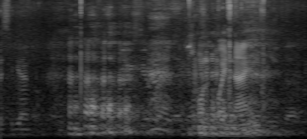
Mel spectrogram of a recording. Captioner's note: laughs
